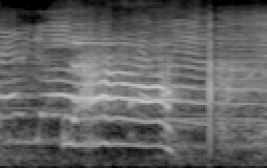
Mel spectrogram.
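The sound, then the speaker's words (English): Several young voices imitate a baby crying together, a single drawn-out, wavering wail lasting about a second, fairly loud, followed by a brief sharp tap. “Can you guys do a baby noise?”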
